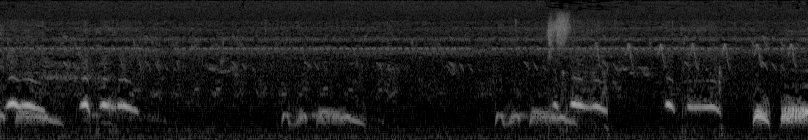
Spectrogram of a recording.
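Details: Spotted dove kept as a decoy bird in Vietnam: soft, low cooing phrases recur at uneven intervals over a steady background hiss, with a brief faint high chirp near the middle.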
